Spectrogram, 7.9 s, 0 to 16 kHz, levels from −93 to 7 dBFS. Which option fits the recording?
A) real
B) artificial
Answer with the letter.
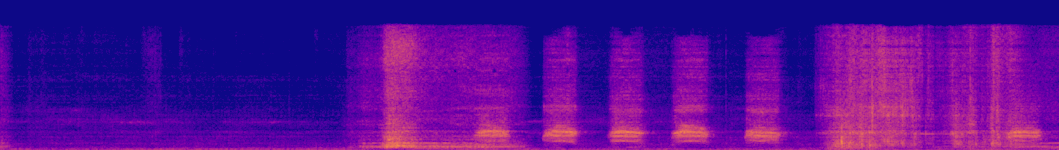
B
